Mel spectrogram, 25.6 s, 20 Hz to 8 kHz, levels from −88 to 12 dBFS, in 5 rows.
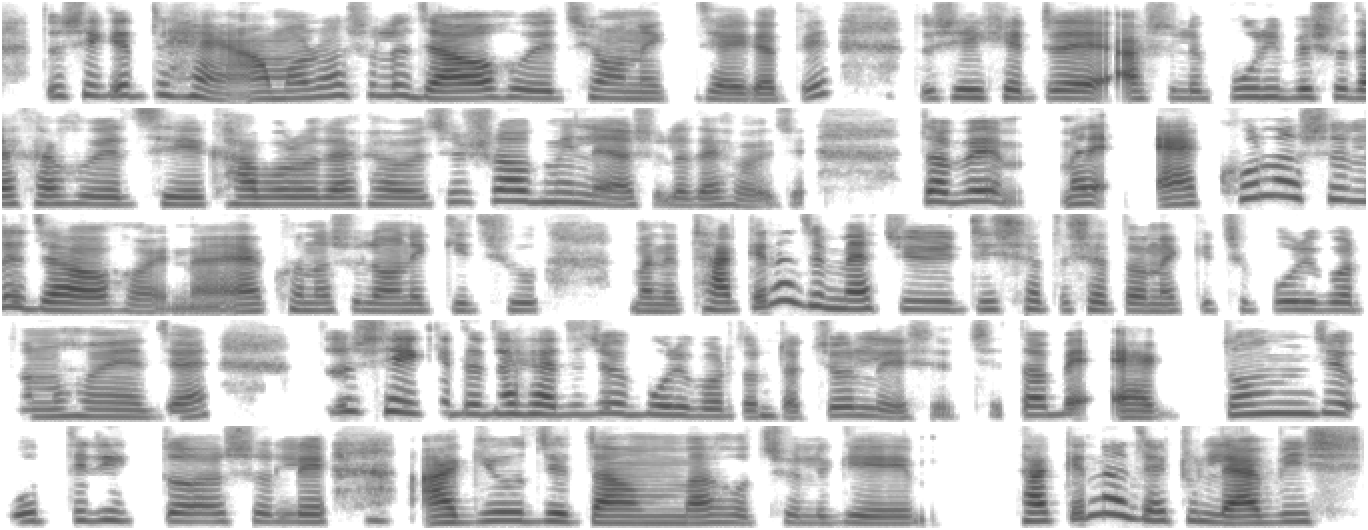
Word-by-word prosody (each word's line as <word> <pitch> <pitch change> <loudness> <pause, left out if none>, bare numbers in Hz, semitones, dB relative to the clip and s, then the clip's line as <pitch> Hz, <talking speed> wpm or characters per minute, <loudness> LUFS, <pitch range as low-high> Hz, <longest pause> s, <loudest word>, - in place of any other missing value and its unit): তো - - -10
সেক্ষেত্রে 300 0 0
হ্যাঁ, 255 - +2
আমারও 215 +5 -1
আসলে 295 +1 -5
যাওয়া 210 +2 +8
হয়েছে 215 0 -3
অনেক 195 -1 -3 0.2
জায়গাতে। 180 +6 0 0.4
তো - - -11
সেই 230 -1 +1
ক্ষেত্রে 220 -1 +1 0.3
আসলে 215 0 -8
পরিবেশও 245 -1 -2
দেখা 225 0 -1
হয়েছে। 215 0 -3 0.2
খাবারও 215 -1 -1
দেখা 215 0 -5
হয়েছে। 205 +7 -6
সব 310 -1 +3
মিলে 260 -4 -2
আসলে 195 -1 -8
দেখা 190 -1 -4
হয়েছে। - - -10 0.5
তবে 290 +1 +4 0.3
মানে 230 +1 +3 0.3
এখন 375 - -6
আসলে 345 -5 -2
যাওয়া 205 -2 +6
হয় 175 - -4
না। - - -2 0.2
এখন 215 +2 -10
আসলে 215 -1 -5
অনেক 200 0 -3
কিছু 205 +2 -9 0.5
মানে 195 -1 -2
থাকে 220 0 +5
না - - 0
যে, - - +2
ম্যাচুরিটির 235 -2 +2
সাথে, 235 -2 -7
সাথে 215 -1 -4
অনেক 195 +1 -2
কিছু 215 +1 -9
পরিবর্তন 220 -3 -4
হয়ে 205 -1 0
যায়। 190 +2 +1 0.4
তো - - -4 0.2
সেই 345 -3 +9
ক্ষেত্রে 280 -3 -4
দেখা 280 -1 +3
যায় 265 - -11
যে, - - 0 0.2
পরিবর্তনটা 220 -5 -4
চলে 235 -3 -1
এসেছে। - - -11
তবে 250 +1 +2 0.3
একদম 260 +8 -6 0.2
যে 300 - +1 0.2
অতিরিক্ত 260 +1 -4 0.2
আসলে, 225 -1 -1 0.5
আগেও 245 +5 0
যেতাম 205 -4 +4 0.2
বা 190 - +5
হচ্ছে 200 +2 -5
হলো 195 -1 -9
গিয়ে, 190 -2 +3 0.5
থাকে 250 - +5
না 455 - +4
যে, 275 - +1
একটু 260 - -10
লেভিশ 215 +4 +6
225 Hz, 170 wpm, -25 LUFS, 205-255 Hz, 0.5 s, সেই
